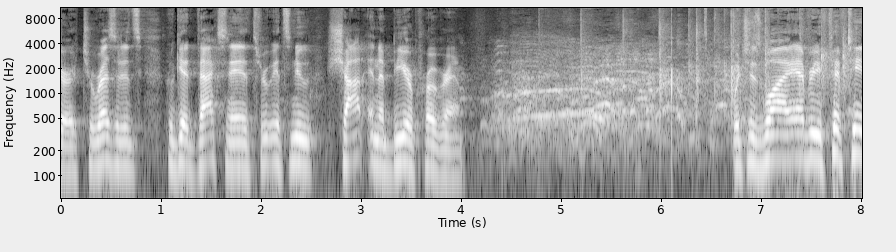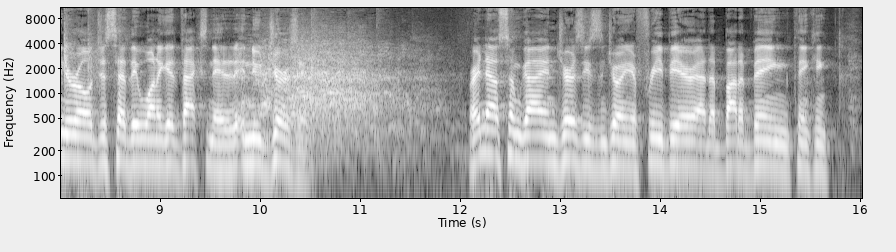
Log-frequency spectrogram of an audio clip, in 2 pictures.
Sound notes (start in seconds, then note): 4.4 oohs and applause; 9.8 laughter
